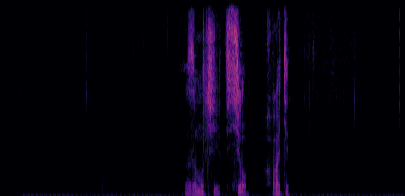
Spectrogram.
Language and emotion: Russian, angry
